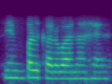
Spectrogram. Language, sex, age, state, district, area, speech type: Hindi, female, 18-30, Bihar, Darbhanga, rural, conversation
